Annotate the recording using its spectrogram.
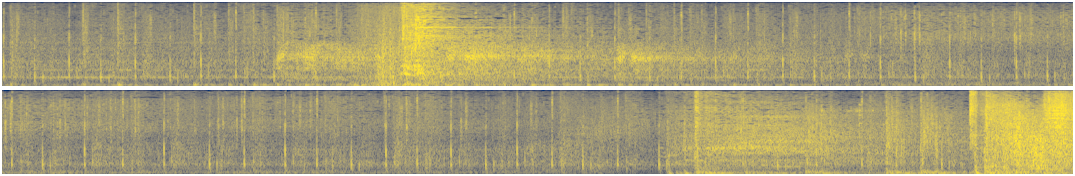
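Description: Quick footsteps patter across stone.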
